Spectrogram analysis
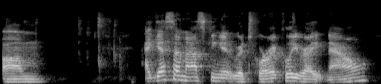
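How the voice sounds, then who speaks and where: A young man coaches a student through her essay on a video call. He talks at an ordinary middle pitch, pausing with ums and restarting sentences as he thinks. The sound comes through a webcam mic in a small room. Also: lively intonation, fairly bright tone. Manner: thoughtful, many ums and restarts. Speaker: writing tutor. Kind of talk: one-on-one essay feedback over video call.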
